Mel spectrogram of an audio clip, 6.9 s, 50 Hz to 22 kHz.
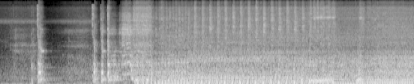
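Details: John Deere LX188 riding mower after starter replacement: a couple of sharp clicks and brief cranking bursts before it catches and settles into steady idle; hard start, new starter not the fault, owner suspects the little starter box.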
